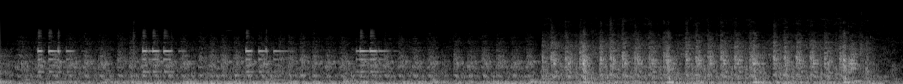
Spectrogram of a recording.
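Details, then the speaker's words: DAF XF Euro 6 MX-13 diesel truck, no faults on the dash: the starter spins the engine in steady clicking turns, then it surges briefly and dies, stopping as it turns over; a crank-and-stall no-start. "That's like stopping as you're turning it over."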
